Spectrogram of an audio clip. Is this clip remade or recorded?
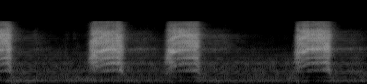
remade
